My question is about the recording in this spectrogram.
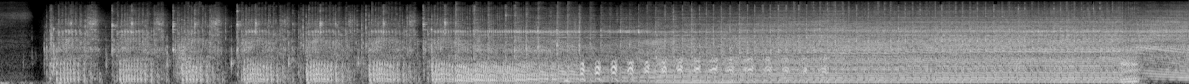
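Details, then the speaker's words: Husqvarna 36 chainsaw after clearing a badly blocked carburetor and fitting new fuel line and filter, 50:1 mix: several pull-cord tugs, good compression, then catches and holds a steady buzz on full choke with a quick rev; runs properly. "Sounds good. Sound like good compression. Oh, the throttle linkage is having a hard time."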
